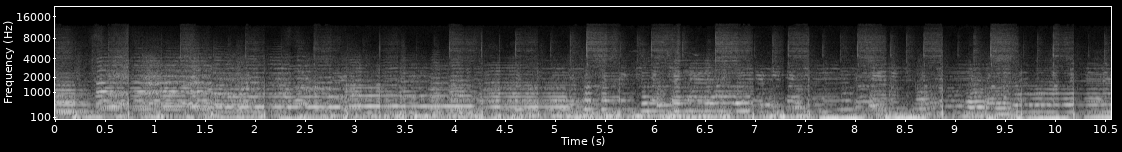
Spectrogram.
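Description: Brass band playing a slow piece in sustained, held chords over a steady bass line.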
